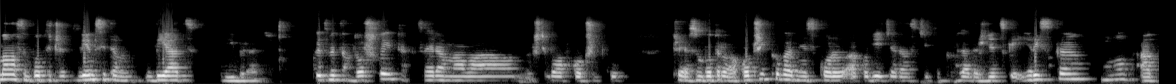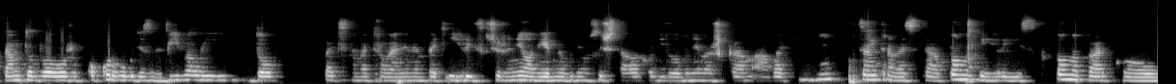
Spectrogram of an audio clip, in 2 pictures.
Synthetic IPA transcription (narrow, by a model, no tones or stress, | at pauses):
malasɔmpɔt͡sid̪ʒɛʋɪɛmsit̪amʋɪad͡z | ʋibɾac | kɛzmɛt̪amd̪ɔʃlit̪ak̚t͡sɛɾamalaɛʃcɛbɔlafkɔt͡ʃiku | t͡ʃʒɛjas̬ɔmpɔt̪ɾɛbɔʋalkɔt͡ʃikɔʋaɟɲɛskʊɔɾa̰kɔɟɪɛcaɾascit̪aɡɦʎad̪aʒɟɛt͡skɛiɦɾiskaʔat̪amt̪ɔbɔlɔʒɛvɔkɔɾɦuɡɟɛzmɛbiːʋalid̪ɔ | pɛcst̪ɔmɛt̪ɾɔʊjaːɲɛʋɪɛmpɛɟiɦɾiːskt͡ʃiʒɛɲɪɛlɛnjɛd̪nuɡɟɛmusiːʃst̪aːlɛxɔɟiɟlɛbɔɲɛmaːʃkamalɛ | t͡sɛnt̪ɾamɛst̪apl̩nɔʔiɦɾiːskpl̩ˠnɔpaɾkɔʊ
